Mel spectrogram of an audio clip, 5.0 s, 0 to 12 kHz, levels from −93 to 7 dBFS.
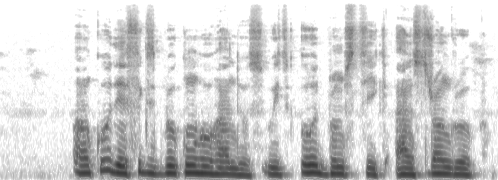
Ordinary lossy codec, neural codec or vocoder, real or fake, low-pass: none; vocoder, 48 kHz, 128 mel bands, Vocos; fake; 10.8 kHz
